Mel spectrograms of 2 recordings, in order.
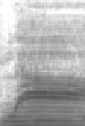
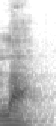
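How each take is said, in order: First: The vowel is held long. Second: The vowel is cut short. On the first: "আলিফ লা" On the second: "short"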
